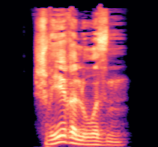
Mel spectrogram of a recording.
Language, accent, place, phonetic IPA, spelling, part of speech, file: German, Germany, Berlin, [ˈʃveːʁəˌloːzn̩], schwerelosen, adjective, De-schwerelosen.ogg
- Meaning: inflection of schwerelos: 1. strong genitive masculine/neuter singular 2. weak/mixed genitive/dative all-gender singular 3. strong/weak/mixed accusative masculine singular 4. strong dative plural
